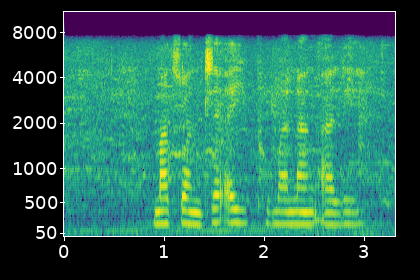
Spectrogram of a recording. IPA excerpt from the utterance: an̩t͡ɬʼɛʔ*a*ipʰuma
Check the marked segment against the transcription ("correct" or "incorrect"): correct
